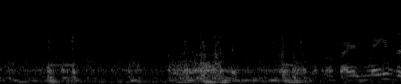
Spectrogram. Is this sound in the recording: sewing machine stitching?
yes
